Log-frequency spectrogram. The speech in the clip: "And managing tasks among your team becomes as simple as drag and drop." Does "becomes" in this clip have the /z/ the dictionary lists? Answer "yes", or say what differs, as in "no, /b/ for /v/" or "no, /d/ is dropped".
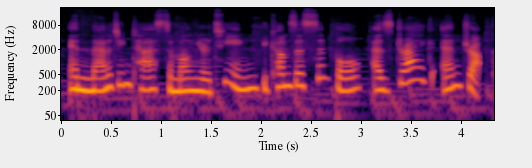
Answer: yes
